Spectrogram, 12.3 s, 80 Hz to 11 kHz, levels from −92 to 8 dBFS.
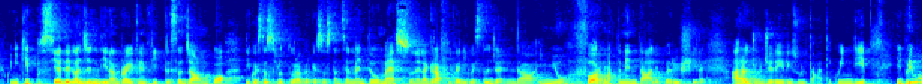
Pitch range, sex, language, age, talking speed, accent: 180-215 Hz, female, Italian, 20-39, 175 wpm, native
